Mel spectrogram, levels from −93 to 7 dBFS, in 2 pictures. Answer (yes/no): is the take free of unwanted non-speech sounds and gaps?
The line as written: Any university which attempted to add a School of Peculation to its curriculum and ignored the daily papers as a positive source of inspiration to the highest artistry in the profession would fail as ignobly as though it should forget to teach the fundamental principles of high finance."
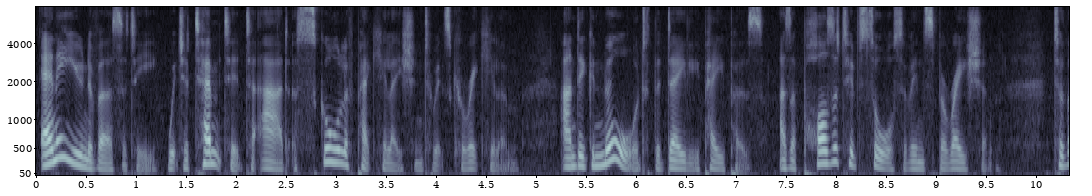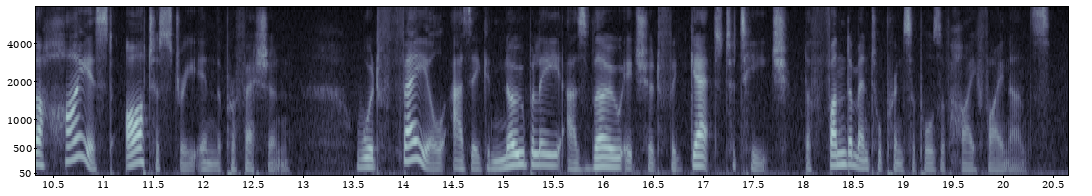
yes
